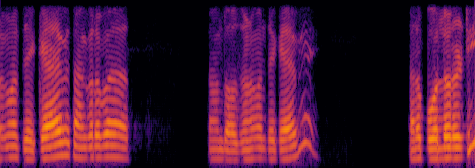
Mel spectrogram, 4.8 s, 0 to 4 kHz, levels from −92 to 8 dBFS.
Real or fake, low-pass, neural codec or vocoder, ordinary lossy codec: real; 3.6 kHz; none; none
